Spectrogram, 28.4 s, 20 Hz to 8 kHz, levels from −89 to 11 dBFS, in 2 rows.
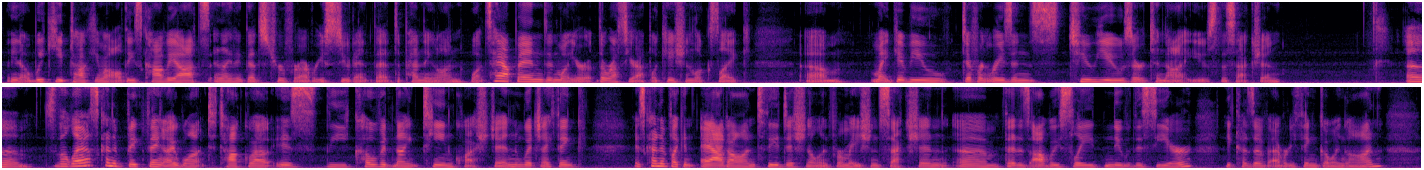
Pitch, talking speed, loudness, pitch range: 180 Hz, 190 wpm, -28 LUFS, 170-200 Hz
